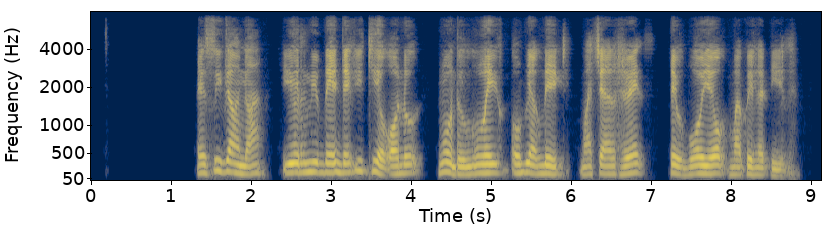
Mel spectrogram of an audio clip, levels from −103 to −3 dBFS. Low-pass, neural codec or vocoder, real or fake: 7.2 kHz; codec, 16 kHz, 0.5 kbps, FreqCodec, larger model; fake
